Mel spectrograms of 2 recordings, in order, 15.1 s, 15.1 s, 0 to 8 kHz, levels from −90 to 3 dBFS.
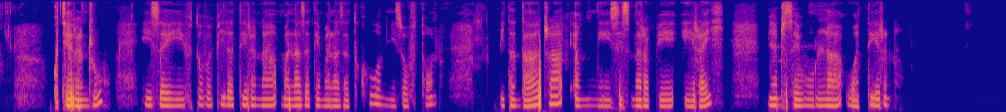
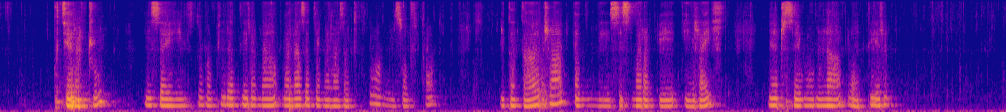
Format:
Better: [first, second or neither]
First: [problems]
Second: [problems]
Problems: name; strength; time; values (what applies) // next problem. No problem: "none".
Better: first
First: none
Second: noise reduction (neural separator model SepFormer DNS4)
